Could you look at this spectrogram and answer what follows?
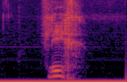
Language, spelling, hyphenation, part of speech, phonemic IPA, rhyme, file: Dutch, vlieg, vlieg, noun / verb, /vlix/, -ix, Nl-vlieg.ogg
- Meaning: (noun) a fly; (verb) inflection of vliegen: 1. first-person singular present indicative 2. second-person singular present indicative 3. imperative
